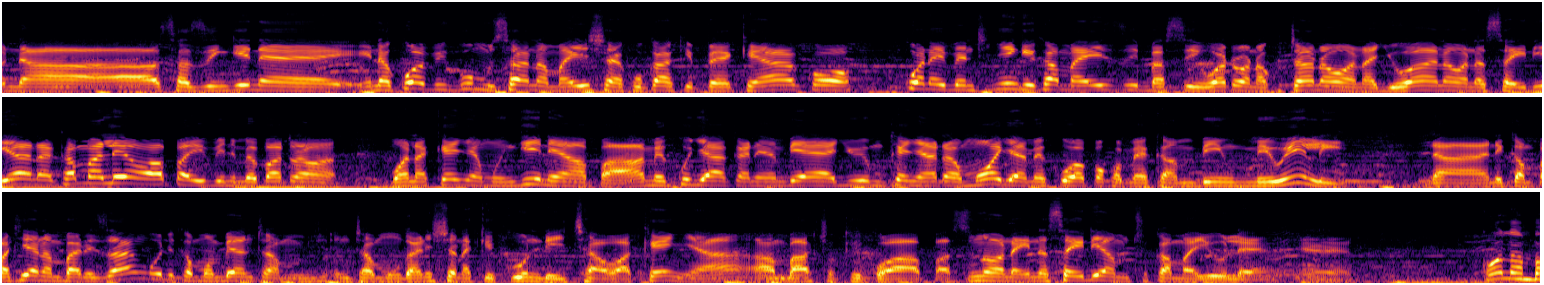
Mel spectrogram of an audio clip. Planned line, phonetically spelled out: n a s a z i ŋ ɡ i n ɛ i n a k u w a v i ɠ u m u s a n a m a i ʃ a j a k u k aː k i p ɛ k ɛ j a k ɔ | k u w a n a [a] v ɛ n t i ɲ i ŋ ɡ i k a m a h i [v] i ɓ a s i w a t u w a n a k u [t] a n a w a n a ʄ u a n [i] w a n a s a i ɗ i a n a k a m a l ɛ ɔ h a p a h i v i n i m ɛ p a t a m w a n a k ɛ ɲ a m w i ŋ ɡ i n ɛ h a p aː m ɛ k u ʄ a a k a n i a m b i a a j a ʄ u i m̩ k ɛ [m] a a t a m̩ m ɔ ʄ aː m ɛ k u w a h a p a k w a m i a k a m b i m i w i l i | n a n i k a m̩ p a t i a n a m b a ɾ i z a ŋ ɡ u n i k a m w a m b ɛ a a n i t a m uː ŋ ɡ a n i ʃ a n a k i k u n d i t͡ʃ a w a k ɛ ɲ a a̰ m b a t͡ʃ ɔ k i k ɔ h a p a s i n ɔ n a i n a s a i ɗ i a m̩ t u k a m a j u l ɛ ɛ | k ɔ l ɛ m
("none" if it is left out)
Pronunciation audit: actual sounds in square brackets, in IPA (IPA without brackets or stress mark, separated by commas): i, z, t, a, ɲ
